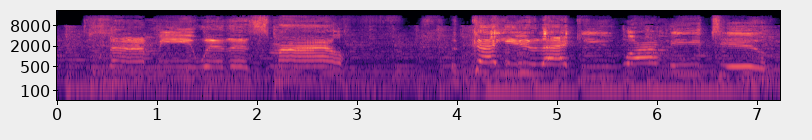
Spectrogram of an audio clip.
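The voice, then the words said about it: Imitates another person's singing voice. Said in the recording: “I do a good Billy Corgan impression ... Actually, it wasn't bad.”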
